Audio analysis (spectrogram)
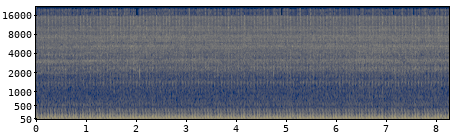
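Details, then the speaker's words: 1994 Yamaha Virago 750 chopper, warming up, idling at about 2000 rpm and climbing: a fast, lumpy, uneven sputtering beat with occasional pops; the high idle's cause is not yet found. "getting a little more warmed up you can hear that popping that's part of the problem"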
